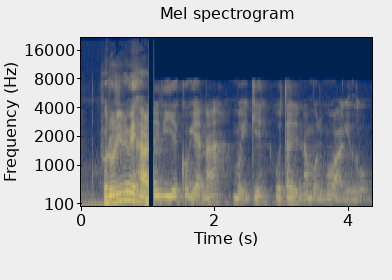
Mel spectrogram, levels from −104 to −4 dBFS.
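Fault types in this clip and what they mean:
Input switched to a poorer device: At 1.01 s the sound drops out for 80 ms. It returns duller and boxier, with nothing above 7.6 kHz. It is about 5 dB quieter, over faint new background noise. This is likely a switch to a lesser microphone.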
